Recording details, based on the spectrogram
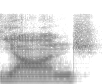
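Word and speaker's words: Yonge: y dandas i I don't know if I'm pronouncing that right but I it's Yan y Yan okay y Dundas uh so I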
